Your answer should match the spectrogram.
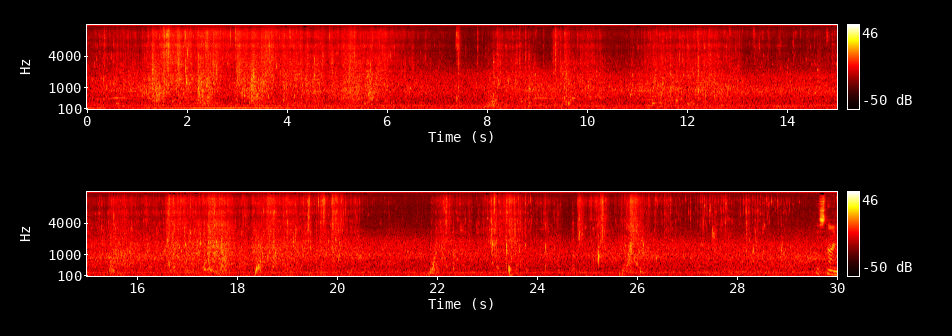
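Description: Water splashing and sloshing in a swimming pool as a person swims through it, in irregular bursts every second or two, with a steady low hum underneath.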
